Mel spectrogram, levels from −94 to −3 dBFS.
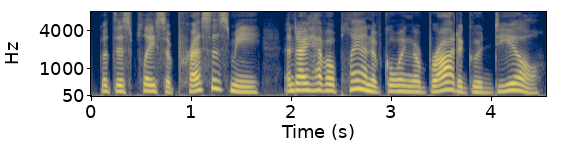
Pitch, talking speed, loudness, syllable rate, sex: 205 Hz, 210 wpm, -17 LUFS, 4.8 syllables/s, female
